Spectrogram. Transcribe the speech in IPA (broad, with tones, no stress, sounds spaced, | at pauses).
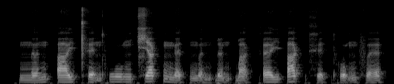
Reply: n ə˨˦ n ʔ a˨˦ j t̪ʰ ḛ˧˨ n k w u˧ ŋ t͡ɕ a˦˥ k̚ ŋ ɛ˨˩ t̚ ŋ ə˧˩ n ɗ ə̰˧˨ n ɓ a˨˩ k̚ ʔ ɛ˧ j ʔ a˦˥ k̚ x e˨˩ t̚ k o̰˧˥ ŋ f ɛ˨˦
